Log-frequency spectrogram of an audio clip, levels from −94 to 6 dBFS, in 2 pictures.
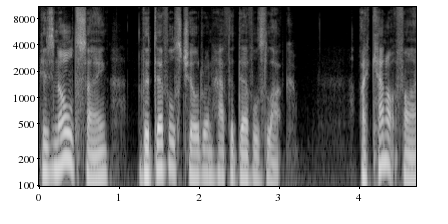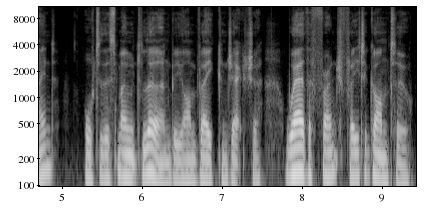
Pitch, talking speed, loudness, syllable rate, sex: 115 Hz, 180 wpm, -19 LUFS, 5.4 syllables/s, male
